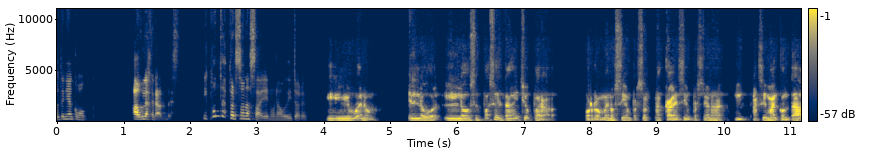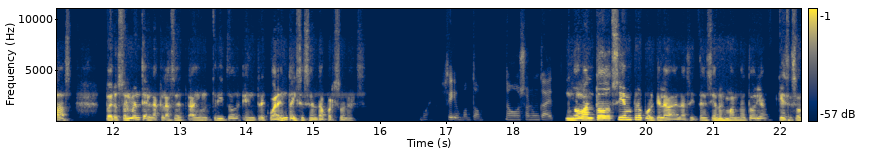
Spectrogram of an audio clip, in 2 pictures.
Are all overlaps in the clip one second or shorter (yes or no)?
yes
